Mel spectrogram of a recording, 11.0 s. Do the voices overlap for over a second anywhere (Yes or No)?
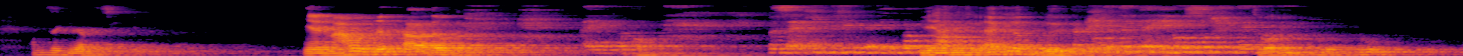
No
